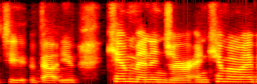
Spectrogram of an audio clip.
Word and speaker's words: Meninger: somebody starts talking to you about you kim meninger and kim am i pronouncing your last name right i didn't even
